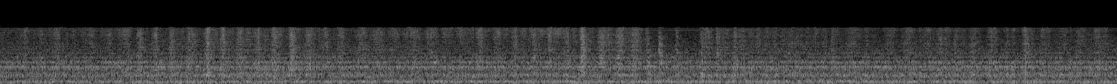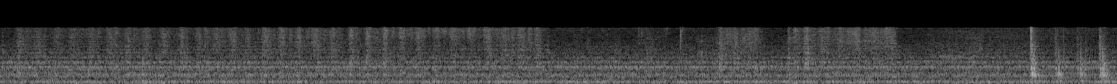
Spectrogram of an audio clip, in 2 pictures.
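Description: Paintbrush scrubbing and dabbing oil paint onto canvas in quick, even rubbing strokes over a steady background hum. The strokes thin out in the last few seconds, and two sharp knocks come near the end.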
